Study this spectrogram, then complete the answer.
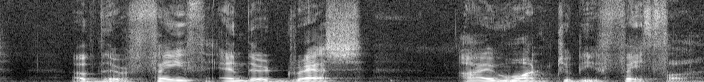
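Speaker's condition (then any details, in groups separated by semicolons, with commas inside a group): ALS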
